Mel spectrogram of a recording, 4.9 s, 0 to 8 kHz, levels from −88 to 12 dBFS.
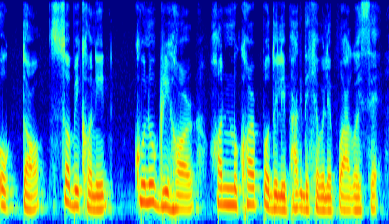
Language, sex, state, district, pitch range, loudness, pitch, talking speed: Assamese, male, Assam, Kamrup Metropolitan, 130-175 Hz, -13 LUFS, 145 Hz, 110 wpm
